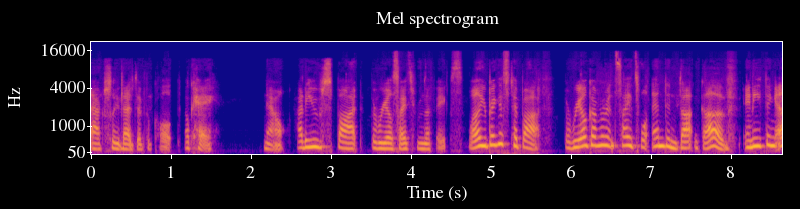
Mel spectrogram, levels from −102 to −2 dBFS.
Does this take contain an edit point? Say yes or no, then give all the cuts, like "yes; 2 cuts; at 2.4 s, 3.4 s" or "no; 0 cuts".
yes; 2 cuts; at 1.1 s, 2.5 s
